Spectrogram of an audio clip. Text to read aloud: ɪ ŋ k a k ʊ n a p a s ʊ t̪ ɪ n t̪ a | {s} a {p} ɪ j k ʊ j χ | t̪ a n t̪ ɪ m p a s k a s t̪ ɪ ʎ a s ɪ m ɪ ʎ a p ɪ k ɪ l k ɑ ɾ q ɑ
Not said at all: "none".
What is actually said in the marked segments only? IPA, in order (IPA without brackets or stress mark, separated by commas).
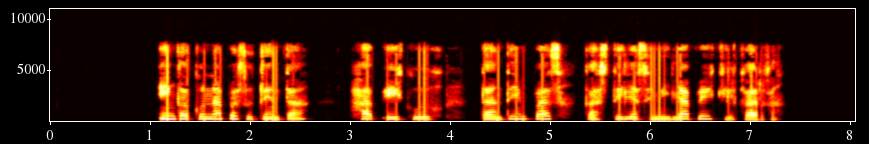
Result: h, pʼ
